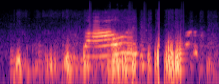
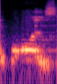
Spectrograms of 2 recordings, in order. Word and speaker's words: bowl: ठीक है, जो आप बाउल बोल रहे हैं ना, ये bowls हैं, ठीक है ना? ओके, आपने सही बोला, बस थोड़ा सा प्रोनाउंसिएशन करेक्ट करना है आपको।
